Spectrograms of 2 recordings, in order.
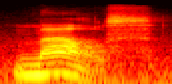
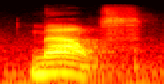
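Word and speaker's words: mouth: اي الفم بقى اسمه ماوس ماوس ماوس واهم حاجه ساوند اللي في الاخر ماوث والذراع ارم ارم ارم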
